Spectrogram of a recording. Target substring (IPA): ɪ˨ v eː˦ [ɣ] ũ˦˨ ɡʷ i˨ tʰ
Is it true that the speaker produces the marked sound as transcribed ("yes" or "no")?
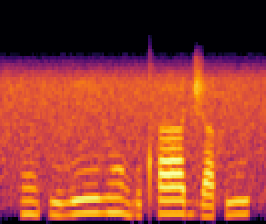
yes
